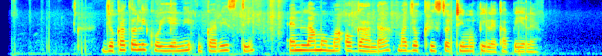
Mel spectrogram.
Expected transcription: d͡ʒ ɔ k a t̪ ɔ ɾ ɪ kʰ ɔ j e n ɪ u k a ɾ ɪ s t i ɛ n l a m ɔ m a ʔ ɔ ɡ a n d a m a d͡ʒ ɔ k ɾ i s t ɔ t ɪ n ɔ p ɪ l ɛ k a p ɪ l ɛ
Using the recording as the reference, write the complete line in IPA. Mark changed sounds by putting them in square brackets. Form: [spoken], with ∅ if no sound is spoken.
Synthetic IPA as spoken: d͡ʒ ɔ k a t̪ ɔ [l] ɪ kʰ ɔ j e n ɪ u k a ɾ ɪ s t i ɛ n l a m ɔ m a ʔ ɔ ɡ a n d a m a d͡ʒ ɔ k ɾ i s t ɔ t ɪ [m] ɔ p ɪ l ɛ k a p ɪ l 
